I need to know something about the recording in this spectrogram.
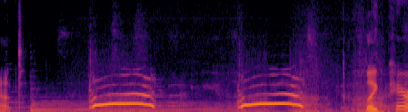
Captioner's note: robot seal barking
